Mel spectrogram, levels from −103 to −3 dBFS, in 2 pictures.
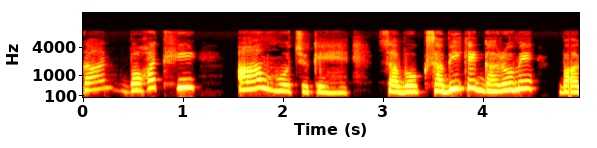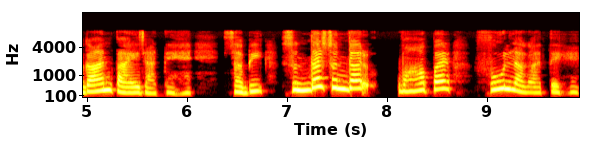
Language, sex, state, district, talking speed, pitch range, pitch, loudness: Hindi, female, Uttarakhand, Uttarkashi, 145 wpm, 225-330 Hz, 275 Hz, -17 LUFS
